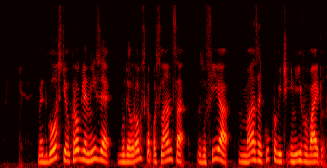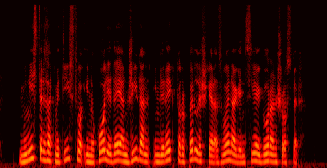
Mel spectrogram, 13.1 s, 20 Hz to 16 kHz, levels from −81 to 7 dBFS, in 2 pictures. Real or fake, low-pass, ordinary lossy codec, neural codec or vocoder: fake; 14.4 kHz; none; codec, 44.1 kHz, 7.8 kbps, DAC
